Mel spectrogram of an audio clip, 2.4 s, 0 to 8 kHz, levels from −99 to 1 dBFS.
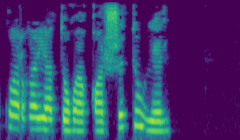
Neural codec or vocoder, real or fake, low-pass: none; real; 7.2 kHz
